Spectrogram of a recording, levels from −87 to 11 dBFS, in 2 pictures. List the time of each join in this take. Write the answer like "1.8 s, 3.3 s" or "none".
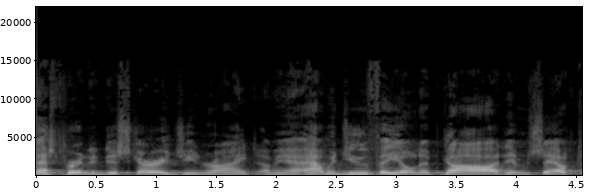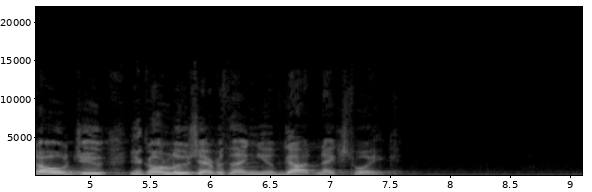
none

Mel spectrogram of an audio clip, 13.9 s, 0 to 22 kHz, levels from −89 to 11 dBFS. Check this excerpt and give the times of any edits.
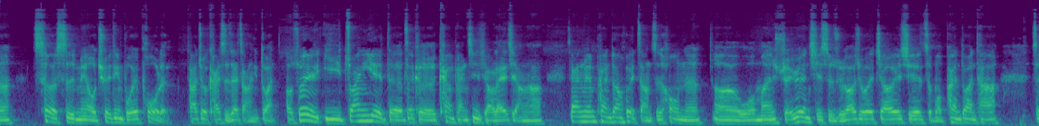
2.4 s, 3.7 s, 9.4 s

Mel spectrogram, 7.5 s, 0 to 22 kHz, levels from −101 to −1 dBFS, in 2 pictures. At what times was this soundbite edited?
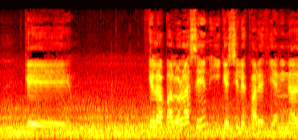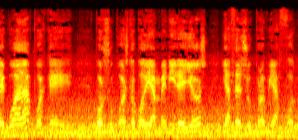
none

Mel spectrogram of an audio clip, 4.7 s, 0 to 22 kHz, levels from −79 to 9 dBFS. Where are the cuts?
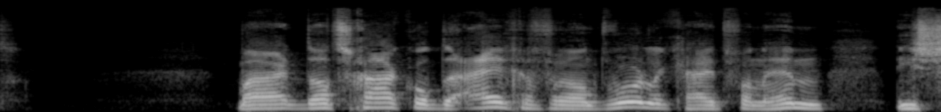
none

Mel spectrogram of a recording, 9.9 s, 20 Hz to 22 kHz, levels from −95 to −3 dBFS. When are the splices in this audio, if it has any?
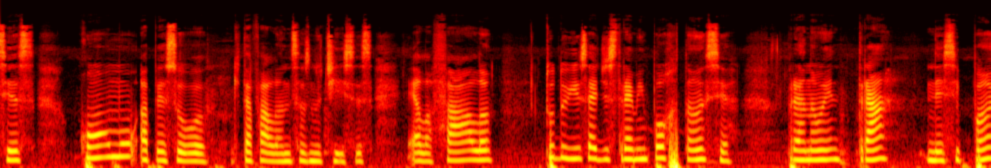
none

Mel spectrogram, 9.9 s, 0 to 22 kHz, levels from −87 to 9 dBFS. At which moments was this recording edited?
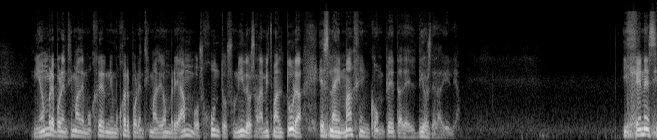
none

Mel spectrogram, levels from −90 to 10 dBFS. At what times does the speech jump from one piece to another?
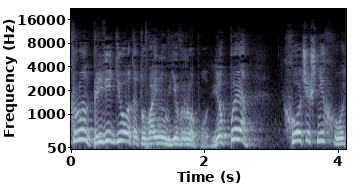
none

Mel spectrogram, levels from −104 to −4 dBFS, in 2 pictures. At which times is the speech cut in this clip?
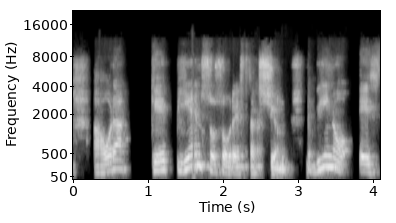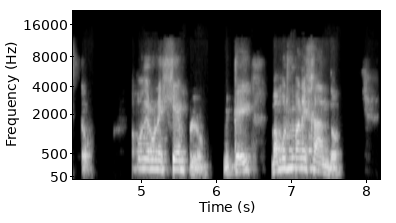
3.1 s, 4.9 s

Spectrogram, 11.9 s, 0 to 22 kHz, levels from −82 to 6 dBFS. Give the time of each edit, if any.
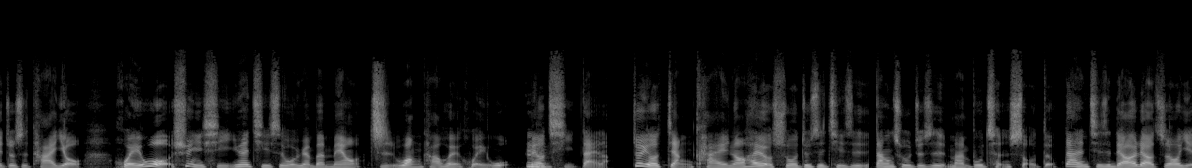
3.6 s, 10.6 s

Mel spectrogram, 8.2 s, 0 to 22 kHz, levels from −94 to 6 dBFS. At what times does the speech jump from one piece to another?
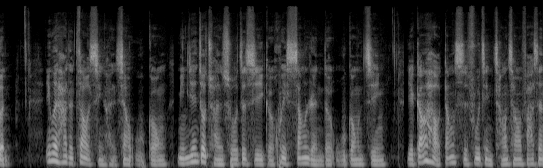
2.6 s, 6.1 s

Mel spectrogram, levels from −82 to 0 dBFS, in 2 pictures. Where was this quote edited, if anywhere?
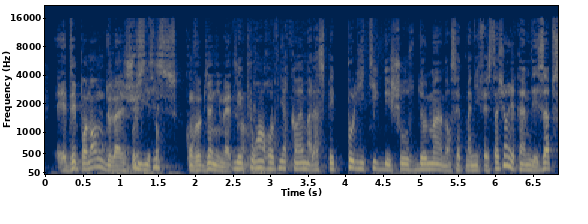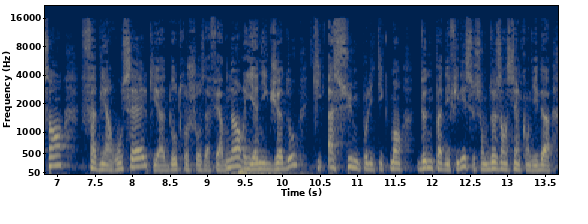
8.2 s, 9.3 s

